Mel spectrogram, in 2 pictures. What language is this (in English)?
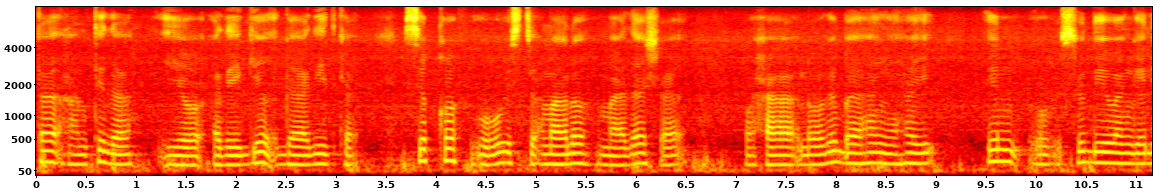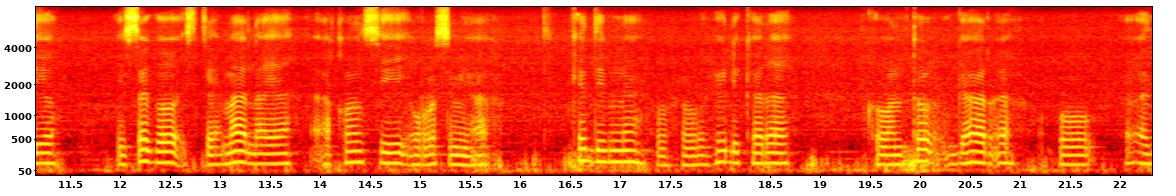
Somali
